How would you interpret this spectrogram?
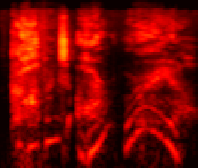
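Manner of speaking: high, slow, whispery shriek; mock strangled scream. Drunk husband attacking wife, mock strangled scream. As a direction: scream it under your breath, drawn out.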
